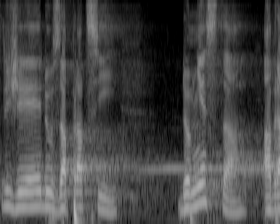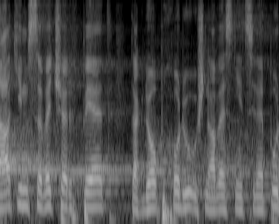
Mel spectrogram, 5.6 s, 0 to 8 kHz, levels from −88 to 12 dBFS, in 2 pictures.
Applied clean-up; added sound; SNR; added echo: none; Wind; 17 dB; none.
